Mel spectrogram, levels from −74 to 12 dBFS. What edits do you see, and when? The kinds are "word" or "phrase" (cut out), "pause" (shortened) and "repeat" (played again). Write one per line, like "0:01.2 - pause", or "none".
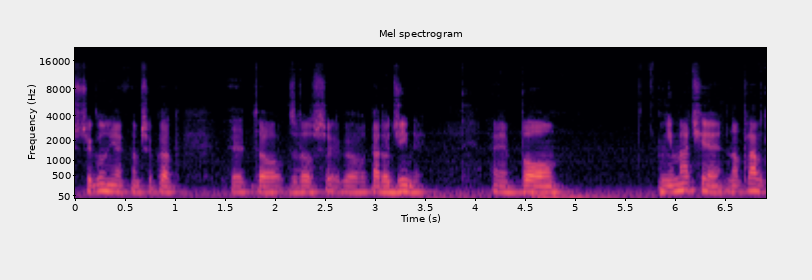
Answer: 0:01.8 - word
0:02.1 - word
0:03.0 - word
